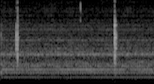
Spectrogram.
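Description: Two light clicks of plastic parts knocking together as a disassembled Echo Dot's housing pieces are handled: one just after the start, one about a second and a half in. A faint steady hum lies underneath.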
